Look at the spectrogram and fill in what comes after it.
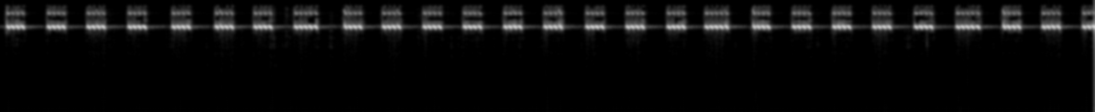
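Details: Two crickets chirping close up, a high, pure trill of short pulses repeated about four times per second in a steady, even rhythm, with no other sounds.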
